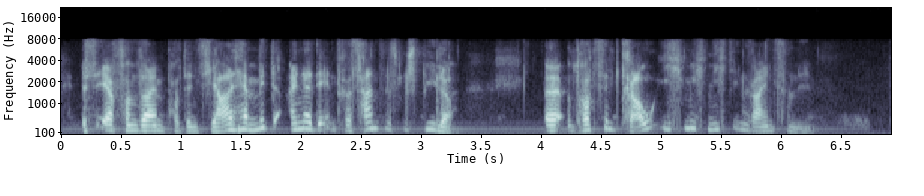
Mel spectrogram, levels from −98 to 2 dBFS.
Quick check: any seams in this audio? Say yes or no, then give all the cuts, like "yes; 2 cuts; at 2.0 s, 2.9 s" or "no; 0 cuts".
no; 0 cuts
